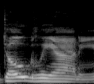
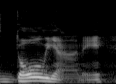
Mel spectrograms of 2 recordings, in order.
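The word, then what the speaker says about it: Dogliani: bottom left um and that the g is soft so when we see this see this on the label it says it looks like dougliani it's it's soft g so it's doliani and doliani is exclusively when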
